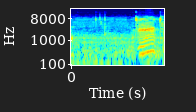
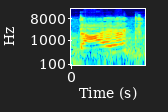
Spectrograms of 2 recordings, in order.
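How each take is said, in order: First: The vowel is a long 'ee' sound. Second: The vowel is an 'eye' sound. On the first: "नहीं बोला" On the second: "डाइट नहीं बोला"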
